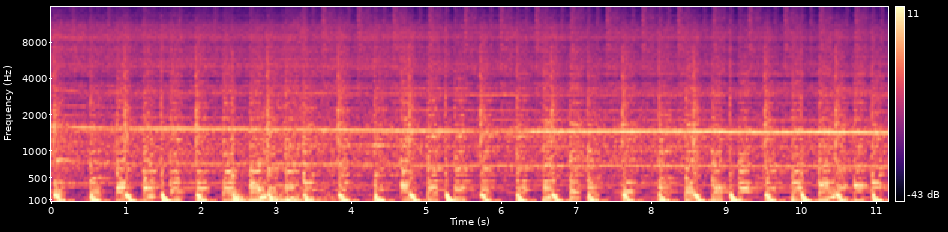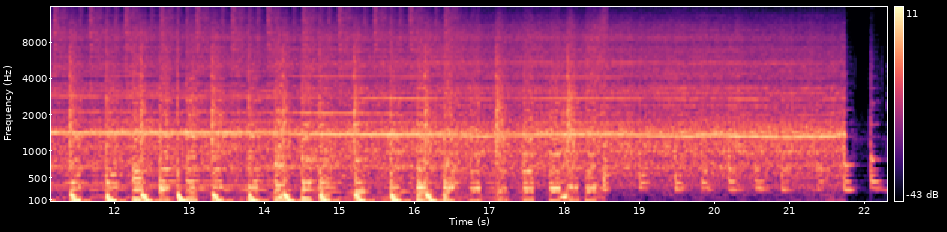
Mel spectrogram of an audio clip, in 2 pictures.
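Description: A cordless drill spinning a short M8 steel threaded rod against an abrasive disc, grinding one end down thinner. Its motor gives a steady whine that sinks slowly in pitch under the load, then cuts off suddenly near the end.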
